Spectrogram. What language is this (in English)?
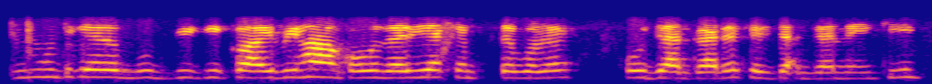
Odia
